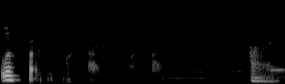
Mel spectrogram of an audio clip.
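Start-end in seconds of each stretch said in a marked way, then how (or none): 0.0-1.7 whispered, quieter. Getting ready to start the talk, whispering. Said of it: "I don't know why I had to whisper that".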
